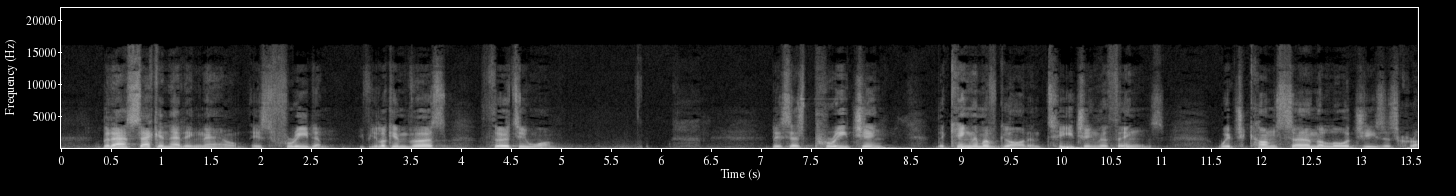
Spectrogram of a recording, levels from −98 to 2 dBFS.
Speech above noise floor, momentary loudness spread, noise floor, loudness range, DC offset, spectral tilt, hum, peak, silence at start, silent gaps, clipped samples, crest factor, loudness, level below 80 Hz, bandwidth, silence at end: 31 dB; 13 LU; -56 dBFS; 5 LU; under 0.1%; -5.5 dB/octave; none; -4 dBFS; 0.4 s; none; under 0.1%; 22 dB; -27 LUFS; -32 dBFS; 16 kHz; 0 s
